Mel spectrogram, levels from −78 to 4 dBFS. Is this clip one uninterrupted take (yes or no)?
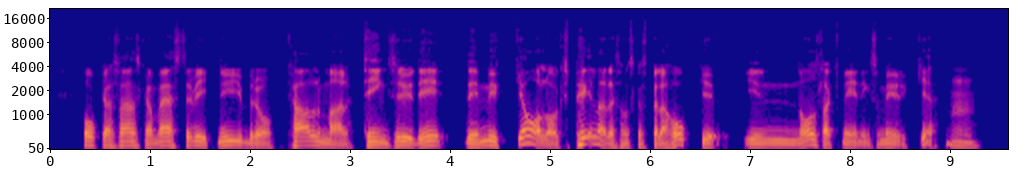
no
